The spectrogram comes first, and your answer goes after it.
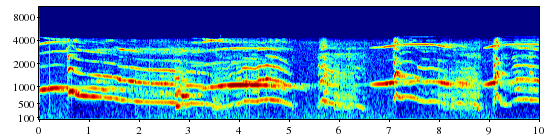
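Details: Domestic dog roo-ing, agitated by notes played on a guitar; sustained howls bending up and down in pitch, broken by short sharp yips and breaths between bursts.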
